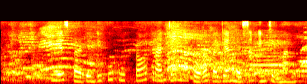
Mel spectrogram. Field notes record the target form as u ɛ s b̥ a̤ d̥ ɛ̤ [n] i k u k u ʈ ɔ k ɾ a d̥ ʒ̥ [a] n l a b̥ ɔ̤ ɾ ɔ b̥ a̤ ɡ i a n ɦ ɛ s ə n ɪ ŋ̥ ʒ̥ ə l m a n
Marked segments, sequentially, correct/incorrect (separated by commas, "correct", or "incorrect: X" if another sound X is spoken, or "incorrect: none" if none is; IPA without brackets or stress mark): correct, correct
